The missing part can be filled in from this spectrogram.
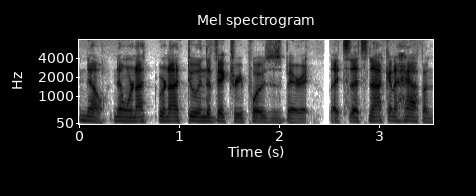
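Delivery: ordinary delivery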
